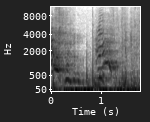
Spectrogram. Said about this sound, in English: The following sounds are typical. Stop crying. This is a woman being punched in the face.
